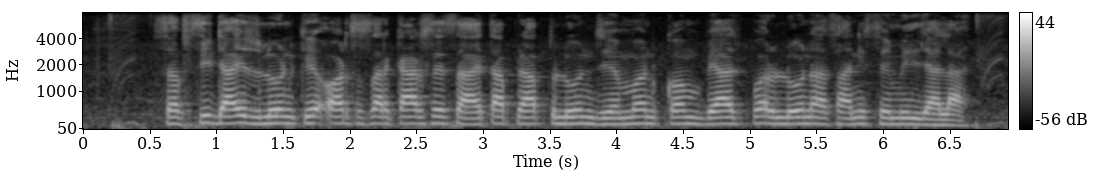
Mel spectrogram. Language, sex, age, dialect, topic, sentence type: Bhojpuri, male, 18-24, Western, banking, statement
